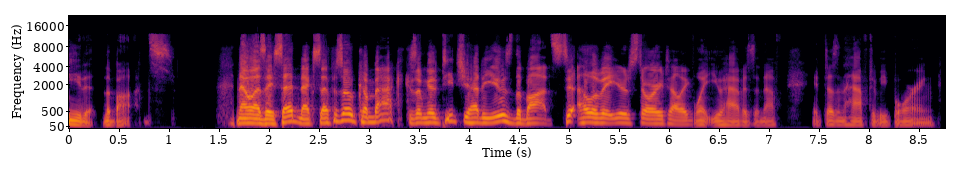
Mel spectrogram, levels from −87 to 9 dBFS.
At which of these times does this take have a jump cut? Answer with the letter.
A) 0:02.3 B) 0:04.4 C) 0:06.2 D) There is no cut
C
